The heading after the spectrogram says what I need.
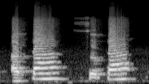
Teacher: अतः जैसे आप बोलेंगे तो गले से आवाज आती है, इसलिए उसको हम कंठक स्वर बोलते हैं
